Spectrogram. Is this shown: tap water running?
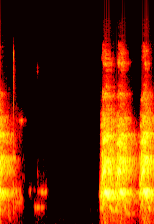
no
